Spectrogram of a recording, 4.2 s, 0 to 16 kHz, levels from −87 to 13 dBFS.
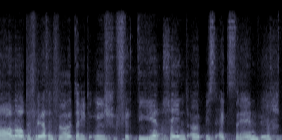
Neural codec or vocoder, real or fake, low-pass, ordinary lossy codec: codec, 44.1 kHz, 2.6 kbps, DAC; fake; 14.4 kHz; none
